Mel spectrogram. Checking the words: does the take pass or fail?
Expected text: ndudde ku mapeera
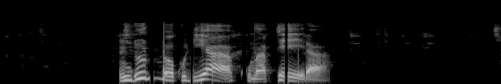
fail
